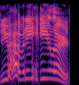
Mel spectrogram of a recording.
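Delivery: high, loud scream.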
